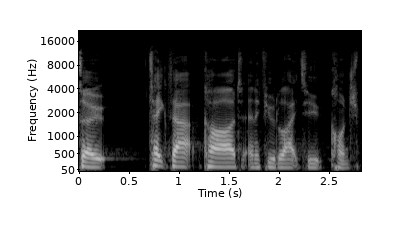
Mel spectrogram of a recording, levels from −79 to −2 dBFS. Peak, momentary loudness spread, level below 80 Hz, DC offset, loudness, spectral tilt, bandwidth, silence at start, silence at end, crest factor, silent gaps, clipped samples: -12 dBFS; 10 LU; -66 dBFS; under 0.1%; -31 LUFS; -5.5 dB/octave; 14 kHz; 0 s; 0.05 s; 18 dB; none; under 0.1%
